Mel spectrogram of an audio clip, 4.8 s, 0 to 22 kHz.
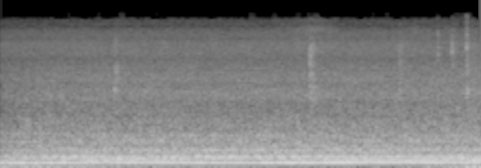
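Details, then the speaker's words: Old engine driving a Model A air compressor, gravity-fed fuel, which previously pumped to about 60 psi: even, steady drone with a low throb and no knocks or misses; running smoothly. "Anyways, I just wanted to hear it run."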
